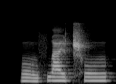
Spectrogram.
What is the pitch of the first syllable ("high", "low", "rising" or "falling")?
low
